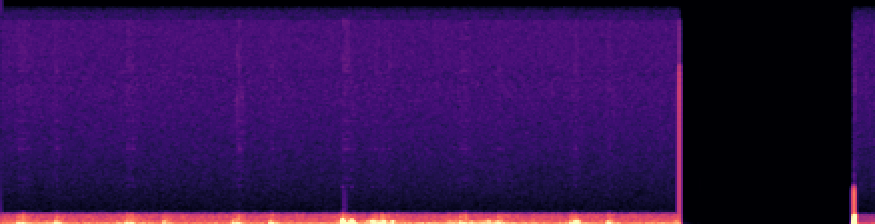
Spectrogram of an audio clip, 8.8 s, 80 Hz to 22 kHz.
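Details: Stethoscope auscultation over the mitral area with the subject lying on the right side: muffled regular low thumps at about 55 beats a minute, then silence and a brief click; normal heart sounds.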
